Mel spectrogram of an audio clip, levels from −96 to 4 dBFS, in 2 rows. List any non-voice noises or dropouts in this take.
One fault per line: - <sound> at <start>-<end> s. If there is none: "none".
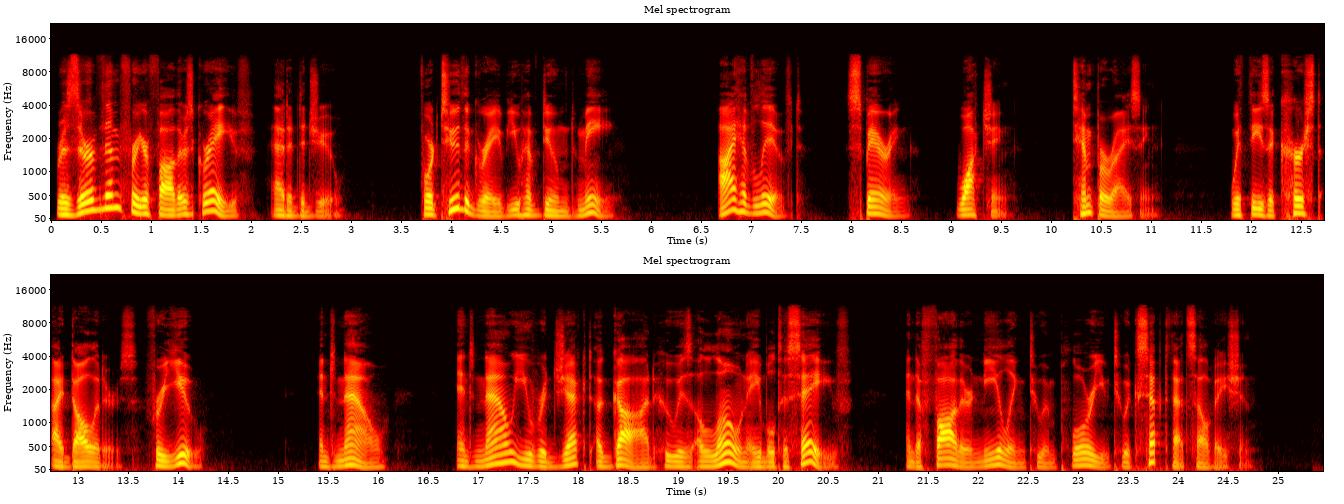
none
